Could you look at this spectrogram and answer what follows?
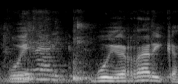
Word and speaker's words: wixárika: Entonces, tendríamos que corregir eso y pronunciarlo de la forma correcta, que es wixárika.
